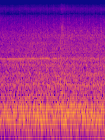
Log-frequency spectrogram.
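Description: A car engine idles with its alternator disconnected, giving a steady, even mechanical hum of moderate loudness that continues unchanged throughout, with no talking.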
